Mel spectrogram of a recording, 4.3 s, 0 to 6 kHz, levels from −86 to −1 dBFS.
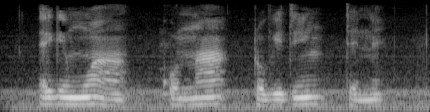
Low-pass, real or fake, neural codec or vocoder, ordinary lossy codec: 5.4 kHz; real; none; MP3, 32 kbps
